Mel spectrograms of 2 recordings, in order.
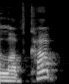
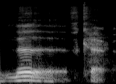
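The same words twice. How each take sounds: First: It is said in a plain, normal way. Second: It is said in a creepy-sounding way. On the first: The speaker calls it right. "pronouncing it correctly so that it doesn't sound creepy" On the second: The speaker calls it wrong. "as opposed to a love cup. So that's how it comes out in my head sometimes"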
